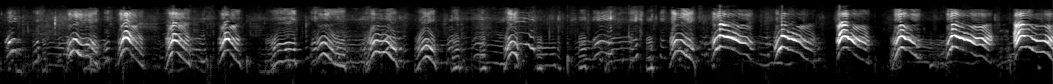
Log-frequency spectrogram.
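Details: Six-day-old White German Shepherd puppies from one litter squeal in rapid, overlapping high whines. Each squeak jumps up, then slides down, repeated over and over with no pause. The calls come from several pups at once.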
